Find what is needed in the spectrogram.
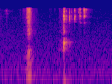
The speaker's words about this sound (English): I don't know if you heard that or not, but that was me opening a beer, and now I'm going to have a Wisconsin sip.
